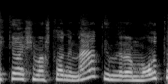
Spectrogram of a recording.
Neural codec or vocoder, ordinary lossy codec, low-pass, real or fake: codec, 44.1 kHz, 1.7 kbps, Pupu-Codec; MP3, 96 kbps; 10.8 kHz; fake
